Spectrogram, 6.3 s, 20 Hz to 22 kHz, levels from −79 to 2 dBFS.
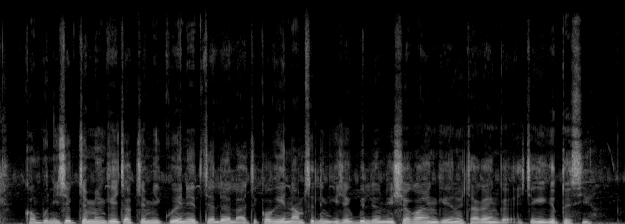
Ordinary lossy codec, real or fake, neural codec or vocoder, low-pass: none; real; none; none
